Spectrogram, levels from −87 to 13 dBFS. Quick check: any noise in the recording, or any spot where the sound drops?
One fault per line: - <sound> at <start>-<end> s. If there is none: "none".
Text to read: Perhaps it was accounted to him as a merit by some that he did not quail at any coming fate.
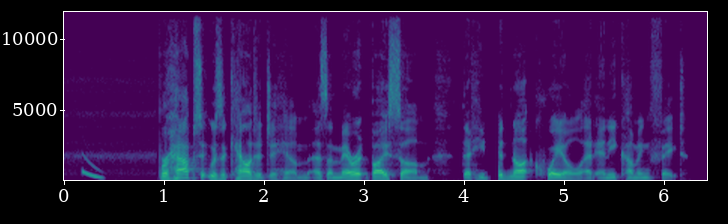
- chirp at 0.2-0.4 s
- dropout at 4.2-4.3 s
